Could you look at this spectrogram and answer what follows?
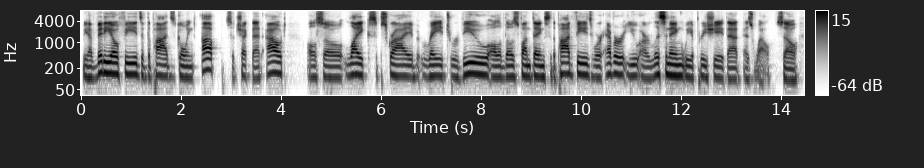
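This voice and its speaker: A man's voice: mid-range voice, fairly even intonation, slow pace, no echo, highs cut off. A man co-hosting a casual sports podcast, chatty and upbeat, often restarting his phrases. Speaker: podcast co-host.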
